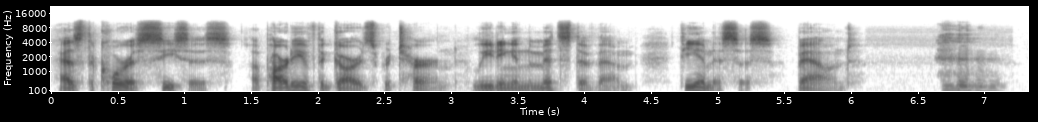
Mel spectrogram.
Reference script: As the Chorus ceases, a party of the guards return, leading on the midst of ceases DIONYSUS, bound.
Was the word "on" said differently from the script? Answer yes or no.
yes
